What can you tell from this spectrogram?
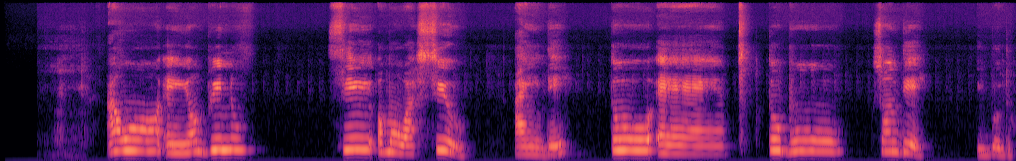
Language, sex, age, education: Yoruba, female, 30-45, tertiary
